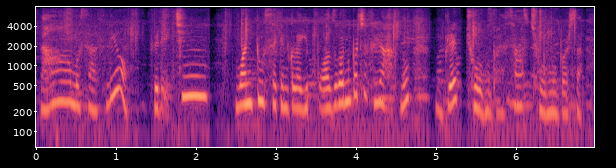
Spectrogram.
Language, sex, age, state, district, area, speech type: Nepali, female, 30-45, West Bengal, Alipurduar, urban, spontaneous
